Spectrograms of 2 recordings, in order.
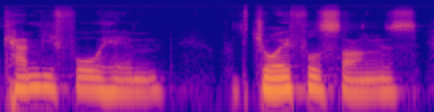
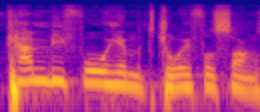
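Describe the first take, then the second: First: It is read in a plain, flat way. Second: It is read with passion and excitement.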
